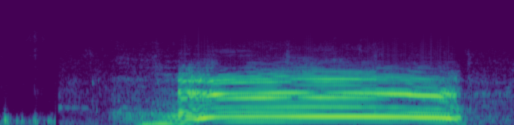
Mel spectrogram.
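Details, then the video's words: Cow mooing: a single long, steady, low moo holding one level pitch for nearly three seconds, then ending abruptly, with faint rustling and quiet low noise before it. "cow sounds humboo humboo"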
